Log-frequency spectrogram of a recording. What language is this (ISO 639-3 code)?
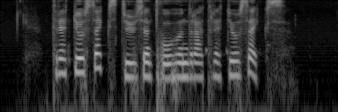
swe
